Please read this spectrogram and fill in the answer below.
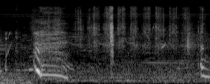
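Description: Scratchy rubbing and irregular clicks of a smartphone being handled against its microphone while it is repositioned. A short vocal sound is heard about half a second in.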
